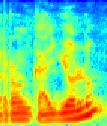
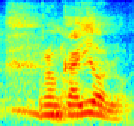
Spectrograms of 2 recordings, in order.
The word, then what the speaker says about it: Roncagliolo: Bueno, te voy a pronunciar a la italiana, Roncagliolo. Muy bien, es Sí, mejor, ¿no? que como lo pronuncio yo. ¿Sí? ¿Cómo lo pronuncias tú? Yo digo Roncagliolo, es lo fácil.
